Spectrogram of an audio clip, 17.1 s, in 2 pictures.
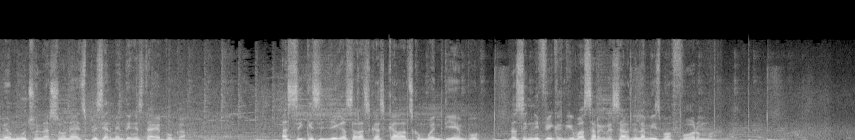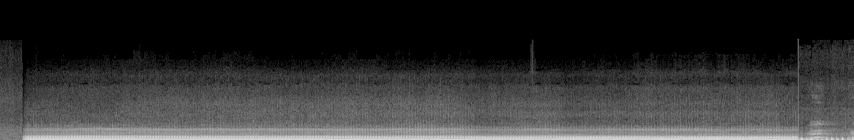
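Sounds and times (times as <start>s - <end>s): motorbike engine humming: 8.8s - 17.0s.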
